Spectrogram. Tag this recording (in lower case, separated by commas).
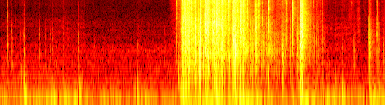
crushing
